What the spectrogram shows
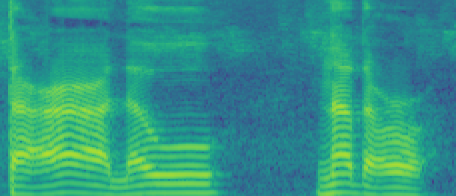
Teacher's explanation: دال ساکن پر کلکلہ ہوگا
